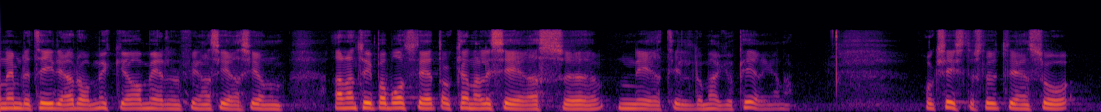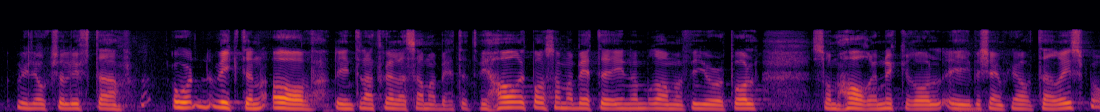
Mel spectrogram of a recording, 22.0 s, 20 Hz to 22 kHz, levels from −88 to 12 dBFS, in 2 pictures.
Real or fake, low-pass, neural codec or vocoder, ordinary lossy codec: real; 7.2 kHz; none; none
